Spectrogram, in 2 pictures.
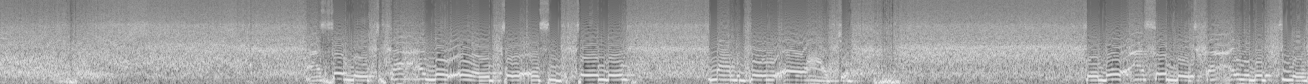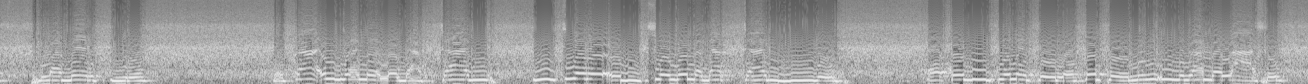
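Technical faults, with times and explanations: Throughout, signed and unsigned mixed up: the speech comes through as a wall of loud, harsh distortion, and the quiet stretches are just as loud as everything else. That's most likely 16-bit samples being read with the wrong sign convention, so the top bit gets flipped and every time the waveform crosses zero it jumps straight across the whole range, turning even near-silence into loud noise.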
